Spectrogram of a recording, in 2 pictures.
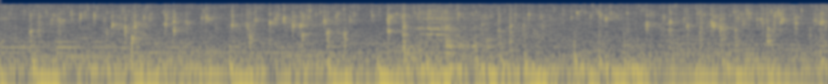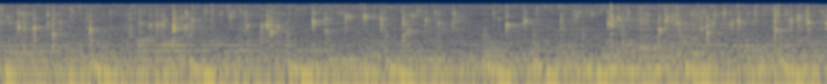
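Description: Thin potato slices frying in hot oil in a pan: a steady sizzle full of small crackles and pops while the crisp, browned chips are lifted out with a slotted skimmer.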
